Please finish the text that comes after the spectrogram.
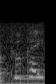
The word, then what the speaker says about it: poupée: And now for Poupée Theater and all the poupées, puppets you could call them, but I like the French pronunciation better.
